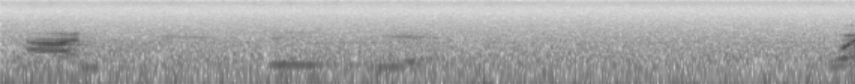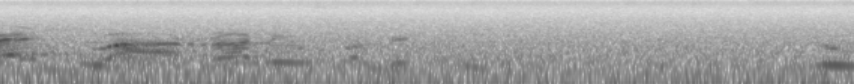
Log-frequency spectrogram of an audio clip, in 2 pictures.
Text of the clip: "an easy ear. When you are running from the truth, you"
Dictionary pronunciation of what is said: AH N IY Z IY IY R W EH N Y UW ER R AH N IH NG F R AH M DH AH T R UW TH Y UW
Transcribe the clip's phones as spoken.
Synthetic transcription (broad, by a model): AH N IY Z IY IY W EH N Y UW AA R AH N IH NG F R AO M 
